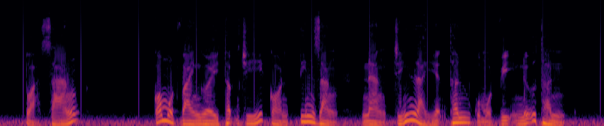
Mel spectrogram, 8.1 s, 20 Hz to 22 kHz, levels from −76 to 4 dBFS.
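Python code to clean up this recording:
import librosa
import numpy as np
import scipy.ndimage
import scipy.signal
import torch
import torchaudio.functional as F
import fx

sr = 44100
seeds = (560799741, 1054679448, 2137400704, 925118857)

y = fx.fix_declip(x, sr, threshold_db=-18.5)
y = fx.fix_declick_ar(y, sr, threshold=10.0)
y = fx.noise_reduce(y, sr, print_start_s=1.06, print_end_s=1.56, reduce_db=30.0)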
